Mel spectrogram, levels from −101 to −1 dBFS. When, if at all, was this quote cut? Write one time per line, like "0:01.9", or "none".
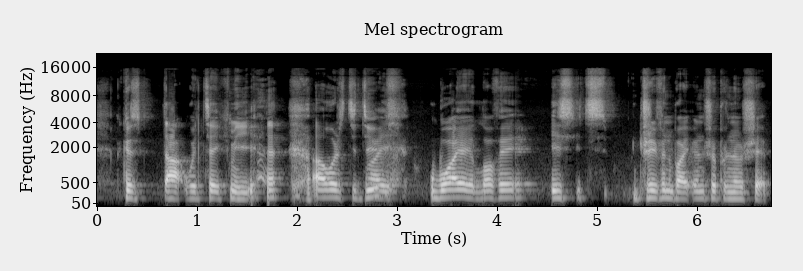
0:02.8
